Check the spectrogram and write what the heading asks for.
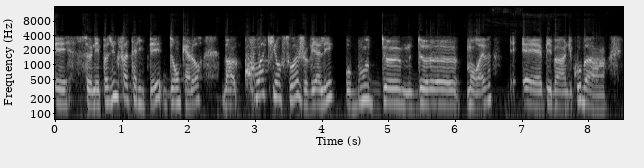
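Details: Stuttering in a young adult man who describes having had a very severe stutter; pauses and repetitions heard.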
